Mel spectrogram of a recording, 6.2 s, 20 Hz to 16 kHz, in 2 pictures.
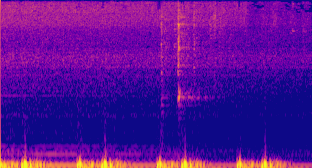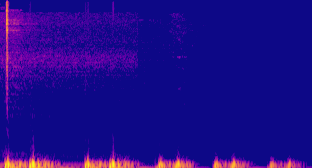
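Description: Heartbeat sound, a low double thump (lub-dub) about once every 0.8 seconds, that grows fainter with each beat and fades out as the song's closing chord dies away.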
